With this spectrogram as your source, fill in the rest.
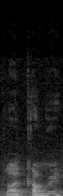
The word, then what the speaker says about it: Plaid Cymru: Plaid Cymru.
